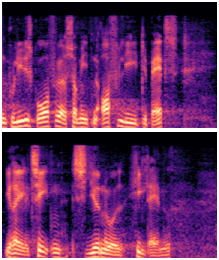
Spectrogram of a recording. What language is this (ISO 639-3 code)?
dan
